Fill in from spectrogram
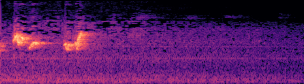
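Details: Sooty-headed bulbul heard in the morning, a lure for other bulbuls to start singing: two quick bubbly warbled notes in the first second, then only quiet low background noise.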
